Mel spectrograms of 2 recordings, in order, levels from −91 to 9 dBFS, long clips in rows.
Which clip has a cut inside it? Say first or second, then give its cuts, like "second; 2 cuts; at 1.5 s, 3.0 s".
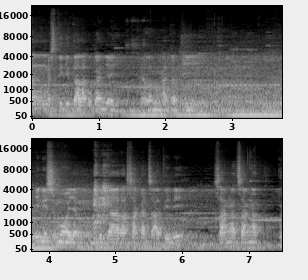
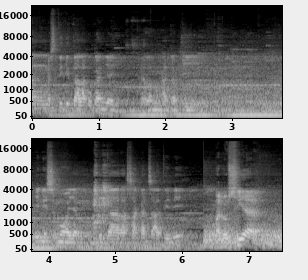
second; 1 cut; at 6.3 s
